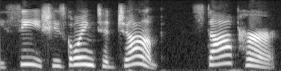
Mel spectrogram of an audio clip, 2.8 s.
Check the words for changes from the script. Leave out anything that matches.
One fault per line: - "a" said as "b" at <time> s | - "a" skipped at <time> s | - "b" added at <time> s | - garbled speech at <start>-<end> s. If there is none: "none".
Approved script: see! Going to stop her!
- "She's" added at 0.4 s
- "jump" added at 1.1 s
